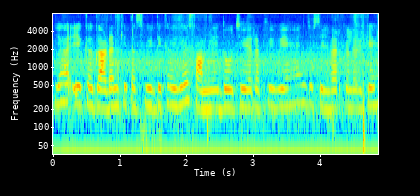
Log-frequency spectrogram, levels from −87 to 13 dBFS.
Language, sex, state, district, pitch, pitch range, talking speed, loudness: Hindi, male, Chhattisgarh, Raipur, 225 Hz, 215-235 Hz, 220 wpm, -22 LUFS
